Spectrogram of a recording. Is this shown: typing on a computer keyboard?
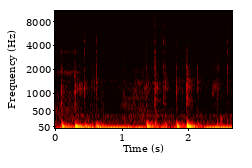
yes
